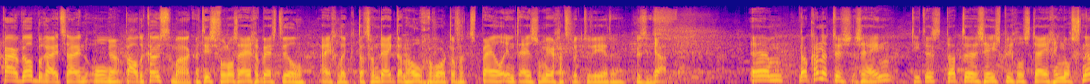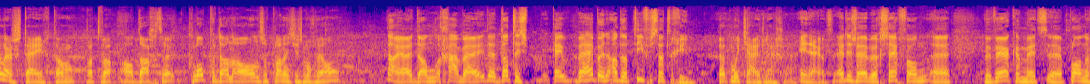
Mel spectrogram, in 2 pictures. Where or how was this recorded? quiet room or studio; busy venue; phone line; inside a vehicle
busy venue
